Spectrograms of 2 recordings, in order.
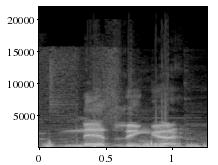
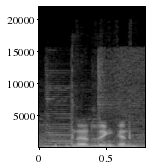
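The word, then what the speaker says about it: Nördlingen: Welcome to the second day of Nerdlinger. I finally managed to say it right. Nerdling and Nerdlingen.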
